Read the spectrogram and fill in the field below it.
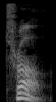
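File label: "trull", British English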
